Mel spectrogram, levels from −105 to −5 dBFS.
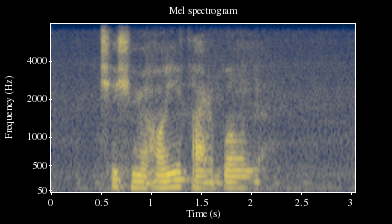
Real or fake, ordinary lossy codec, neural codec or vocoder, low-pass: fake; Opus, 32 kbps; autoencoder, 48 kHz, 32 numbers a frame, DAC-VAE, trained on Japanese speech; 7.2 kHz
